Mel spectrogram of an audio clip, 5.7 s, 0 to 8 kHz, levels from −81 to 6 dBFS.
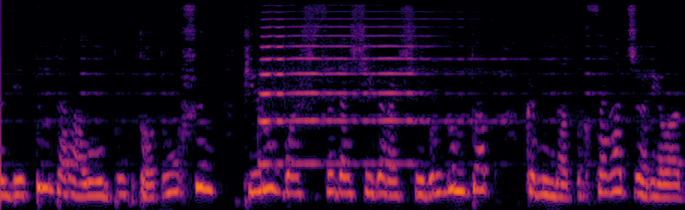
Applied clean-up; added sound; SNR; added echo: classical method WPE with log-MMSE.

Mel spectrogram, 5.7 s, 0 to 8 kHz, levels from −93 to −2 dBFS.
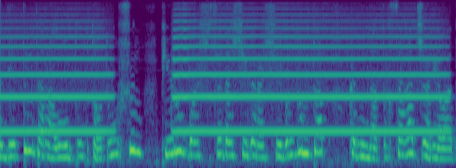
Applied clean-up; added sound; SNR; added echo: none; Trumpet; 2 dB; reverberation time 0.2 s.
